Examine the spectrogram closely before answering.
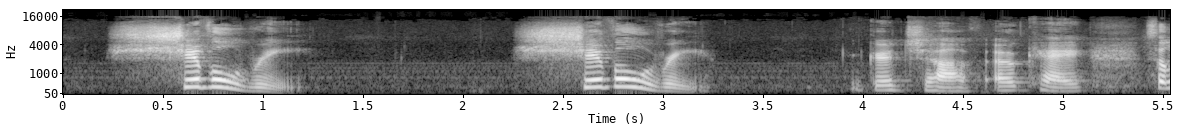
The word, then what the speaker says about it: chivalry: look at the pronunciation chivalry this part is difficult oh oh and then going on to re all read L REE let's try it three times chivalry chivalry chivalry good job okay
